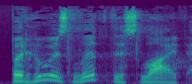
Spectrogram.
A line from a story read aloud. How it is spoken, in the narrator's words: asked Tiburtius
